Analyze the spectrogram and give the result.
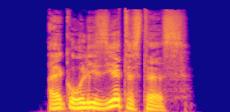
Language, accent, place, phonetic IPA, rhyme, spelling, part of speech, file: German, Germany, Berlin, [alkoholiˈziːɐ̯təstəs], -iːɐ̯təstəs, alkoholisiertestes, adjective, De-alkoholisiertestes.ogg
- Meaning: strong/mixed nominative/accusative neuter singular superlative degree of alkoholisiert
